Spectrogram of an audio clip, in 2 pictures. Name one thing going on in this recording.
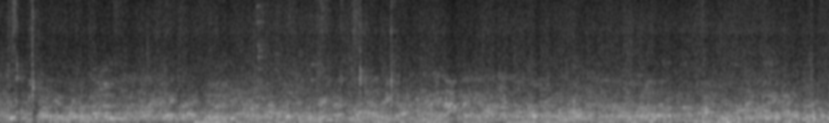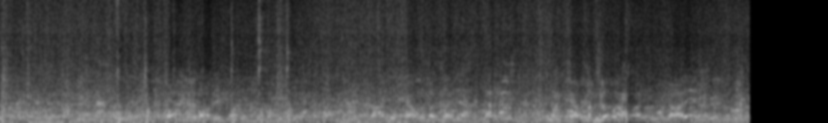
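Dishes and chopsticks clink on tables.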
